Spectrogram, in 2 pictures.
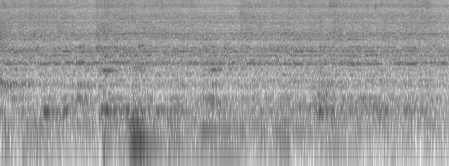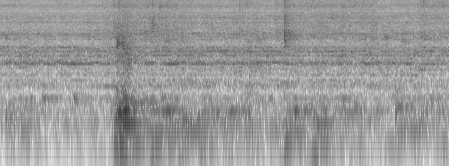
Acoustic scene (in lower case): restroom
